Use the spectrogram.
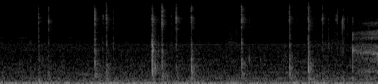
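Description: Keystrokes on a computer keyboard while a table of names and cities is entered for an HTML lesson: a run of sharp clicks in short irregular bursts, close and fairly quiet over a faint steady hum, with no talking.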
